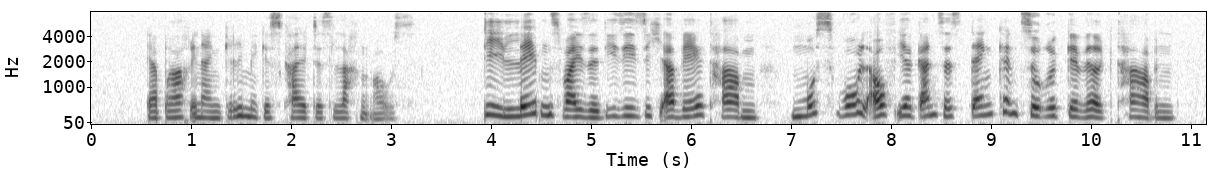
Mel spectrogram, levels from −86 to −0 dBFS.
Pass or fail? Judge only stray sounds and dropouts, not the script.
pass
